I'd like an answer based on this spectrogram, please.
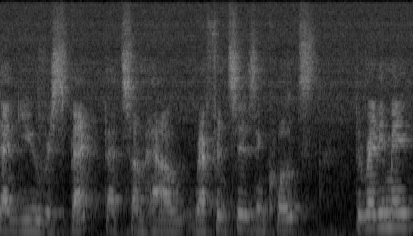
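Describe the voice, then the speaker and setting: Fairly even intonation in a Long Island accent, moderate pace, audible room echo and noticeable background noise. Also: man. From Long Island, New York. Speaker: art world interviewer. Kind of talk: interview.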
